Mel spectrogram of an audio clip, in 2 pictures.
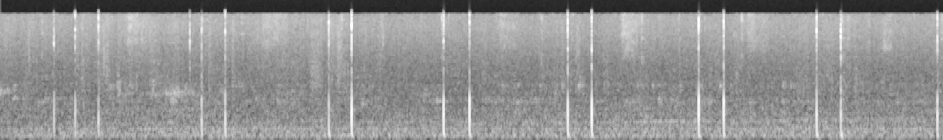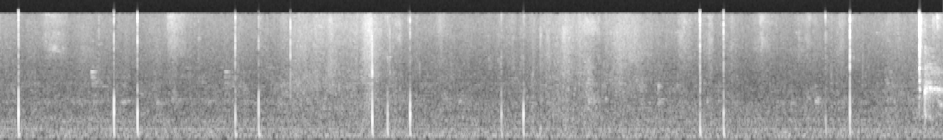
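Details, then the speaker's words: Repeated sharp, hollow percussion taps over the back of a male subject during a lung and thorax exam skills check against low room hum; resonant percussion note in all lung fields bilaterally, normal. "okay so a resonant percussive note was heard in all lung fields bilaterally"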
